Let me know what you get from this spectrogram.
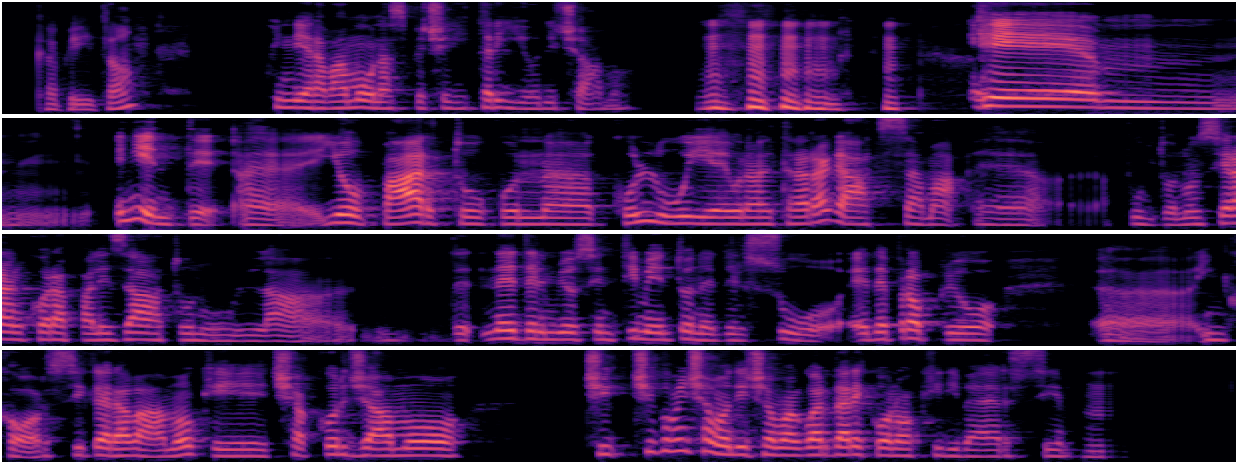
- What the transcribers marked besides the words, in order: chuckle; other background noise
- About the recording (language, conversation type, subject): Italian, podcast, Come decidi se restare o lasciare una relazione?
